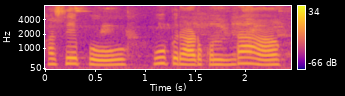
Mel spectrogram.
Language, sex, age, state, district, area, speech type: Telugu, female, 30-45, Andhra Pradesh, Sri Balaji, rural, spontaneous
